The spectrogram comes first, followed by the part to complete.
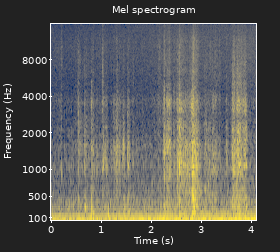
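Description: Cloth dust bag and metal rim of a vintage Electrolux cylinder vacuum handled by hand: faint, irregular rustling and scratching with small ticks, the vacuum itself not running.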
